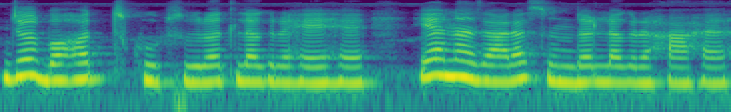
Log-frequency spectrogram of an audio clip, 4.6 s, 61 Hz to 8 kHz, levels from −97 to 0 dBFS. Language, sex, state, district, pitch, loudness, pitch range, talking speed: Hindi, female, Bihar, Katihar, 230 Hz, -14 LUFS, 220-255 Hz, 170 wpm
